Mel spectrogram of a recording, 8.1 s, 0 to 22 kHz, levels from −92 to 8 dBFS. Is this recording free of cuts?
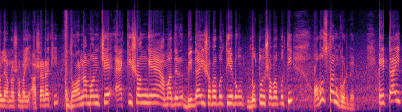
no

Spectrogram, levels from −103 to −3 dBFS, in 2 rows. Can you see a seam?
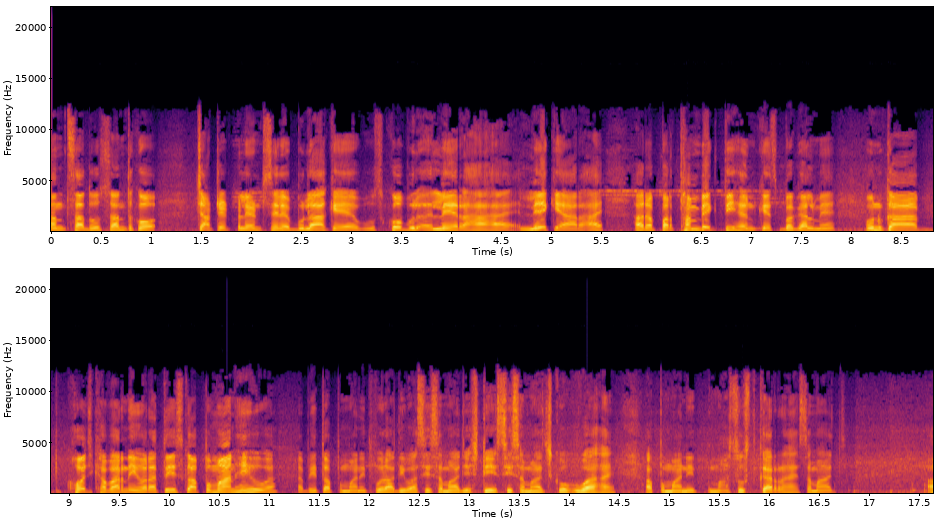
yes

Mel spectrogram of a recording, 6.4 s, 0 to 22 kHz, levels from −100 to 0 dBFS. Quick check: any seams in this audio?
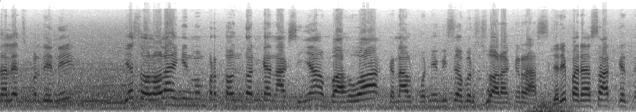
yes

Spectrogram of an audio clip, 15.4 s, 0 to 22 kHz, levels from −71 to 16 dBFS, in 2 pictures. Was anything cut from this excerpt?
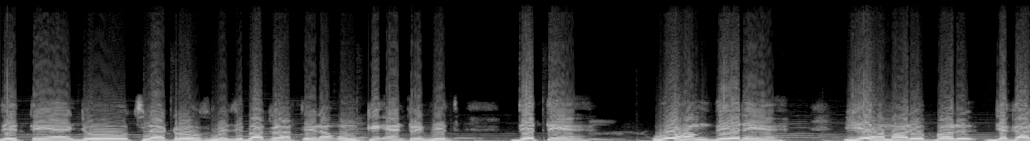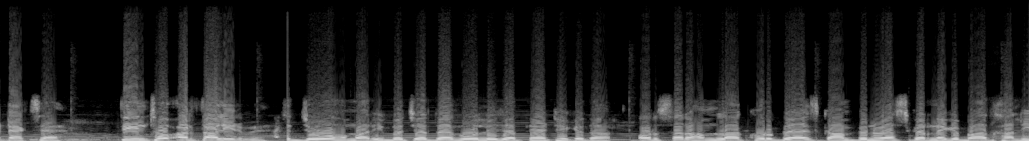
yes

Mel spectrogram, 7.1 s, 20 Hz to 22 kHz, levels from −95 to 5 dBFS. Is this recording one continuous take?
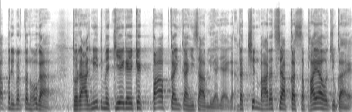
no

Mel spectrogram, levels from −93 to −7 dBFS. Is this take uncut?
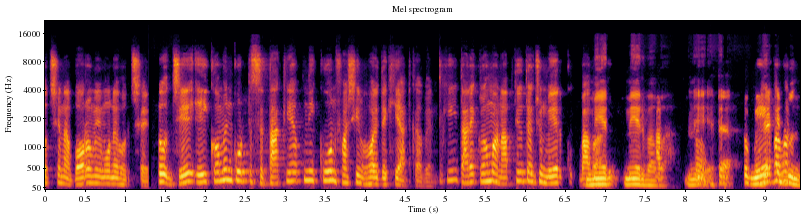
no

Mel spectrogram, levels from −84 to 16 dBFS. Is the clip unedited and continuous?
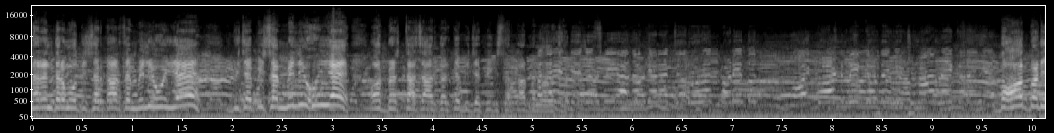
yes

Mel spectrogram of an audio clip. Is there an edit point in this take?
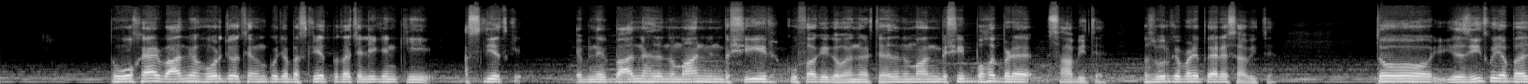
yes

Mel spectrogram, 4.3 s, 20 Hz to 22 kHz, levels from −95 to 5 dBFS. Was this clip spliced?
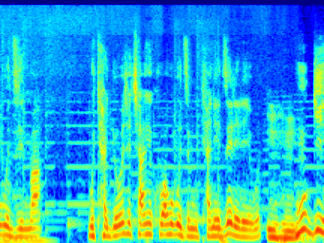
no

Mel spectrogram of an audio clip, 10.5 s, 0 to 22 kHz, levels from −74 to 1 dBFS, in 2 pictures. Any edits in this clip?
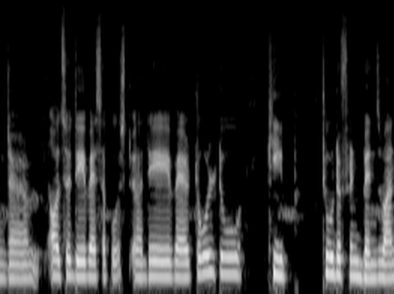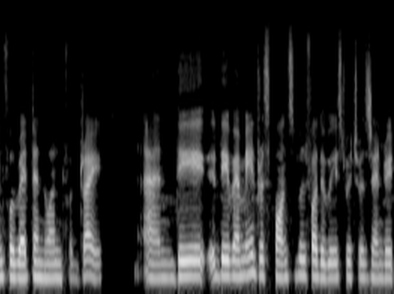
no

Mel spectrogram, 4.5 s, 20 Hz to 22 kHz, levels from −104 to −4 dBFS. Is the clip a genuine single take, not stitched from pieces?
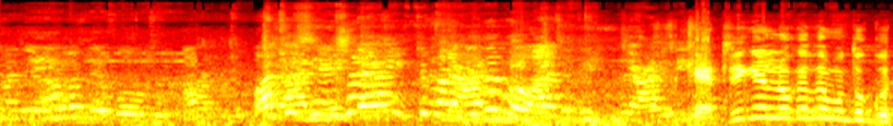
no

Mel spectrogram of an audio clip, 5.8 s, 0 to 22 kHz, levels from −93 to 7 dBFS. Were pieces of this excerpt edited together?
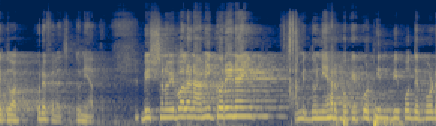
yes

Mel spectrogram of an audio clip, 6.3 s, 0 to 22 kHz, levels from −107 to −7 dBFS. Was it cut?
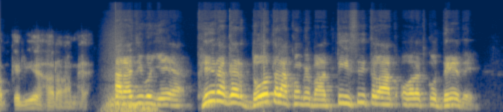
yes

